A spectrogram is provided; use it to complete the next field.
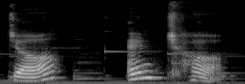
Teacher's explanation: pronounced using hard palate which is the bony region at the top of the mouth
